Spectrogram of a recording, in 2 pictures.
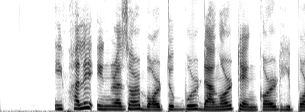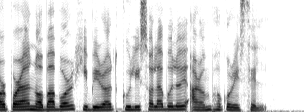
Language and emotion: Assamese, neutral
